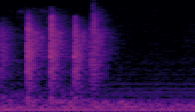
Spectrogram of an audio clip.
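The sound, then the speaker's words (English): Dice clatter in a quick run of four or so sharp clicks that bounce and settle within half a second, with no one talking. “Let's do the dice.”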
